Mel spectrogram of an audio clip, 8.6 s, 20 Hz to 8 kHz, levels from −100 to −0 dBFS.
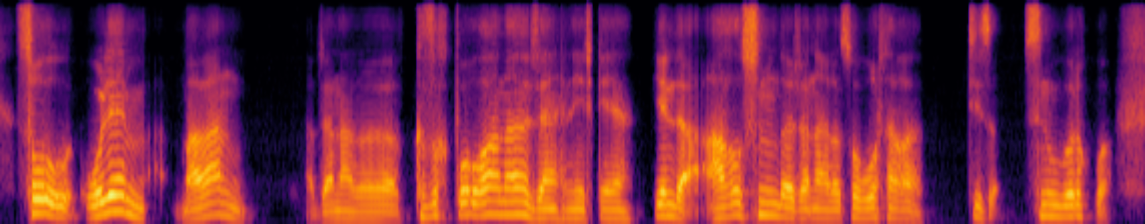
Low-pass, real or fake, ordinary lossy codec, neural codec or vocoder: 7.2 kHz; fake; none; codec, 16 kHz, 0.7 kbps, FocalCodec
